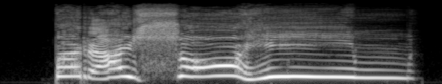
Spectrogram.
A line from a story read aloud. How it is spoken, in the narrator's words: the mother screamed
